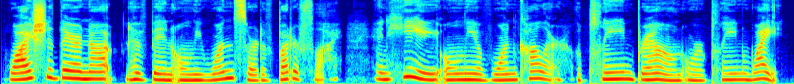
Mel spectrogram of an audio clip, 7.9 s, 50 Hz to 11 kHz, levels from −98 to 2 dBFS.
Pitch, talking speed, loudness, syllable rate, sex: 240 Hz, 180 wpm, -16 LUFS, 4.9 syllables/s, female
